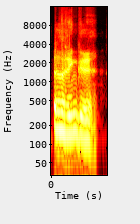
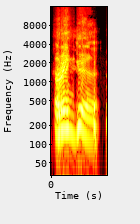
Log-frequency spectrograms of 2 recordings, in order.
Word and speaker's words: Ringu: It's pronounced Ringu. – Ringu. In Ringu.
